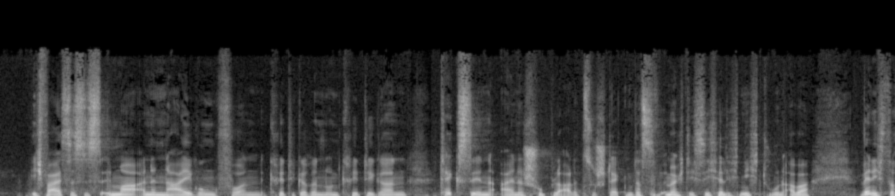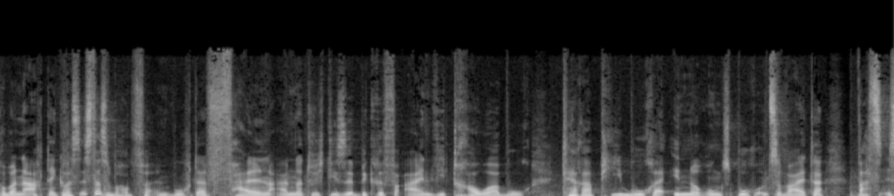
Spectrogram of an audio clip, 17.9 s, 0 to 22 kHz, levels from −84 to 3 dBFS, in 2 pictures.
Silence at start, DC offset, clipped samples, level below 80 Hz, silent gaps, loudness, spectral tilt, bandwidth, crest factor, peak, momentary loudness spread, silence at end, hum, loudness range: 0.25 s; under 0.1%; under 0.1%; -60 dBFS; none; -19 LUFS; -4.5 dB/octave; 17 kHz; 18 dB; -2 dBFS; 7 LU; 0 s; none; 2 LU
